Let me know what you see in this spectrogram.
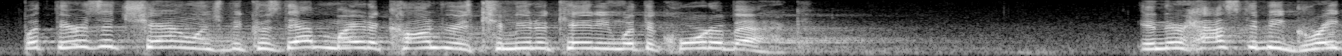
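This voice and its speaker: A woman speaks at a fairly quick pace in a high voice. Her tone is animated. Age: 60s. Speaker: product presenter. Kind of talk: sales pitch.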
